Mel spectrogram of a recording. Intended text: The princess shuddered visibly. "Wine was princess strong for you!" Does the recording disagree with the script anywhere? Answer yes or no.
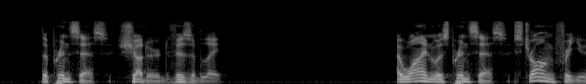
no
